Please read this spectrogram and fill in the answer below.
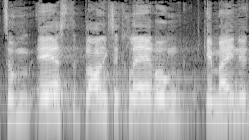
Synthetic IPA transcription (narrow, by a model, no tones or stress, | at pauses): t͡sʊmeːɐstn̩plɑːnʊŋsɛɐkʰlɛːʁʊŋɡ̥əmaɪnːʏ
